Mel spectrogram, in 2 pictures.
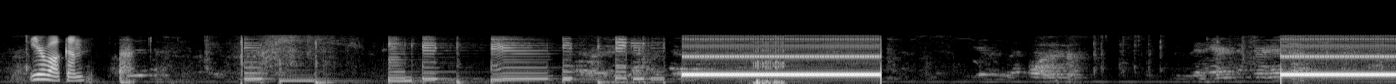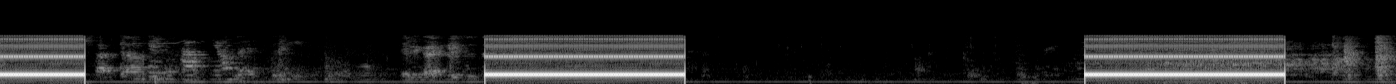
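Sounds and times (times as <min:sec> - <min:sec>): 
telephone ringback tones during a call transfer: 0:06.8 - 0:08.8, 0:12.8 - 0:14.8, 0:18.8 - 0:20.8, 0:24.8 - 0:26.8.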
